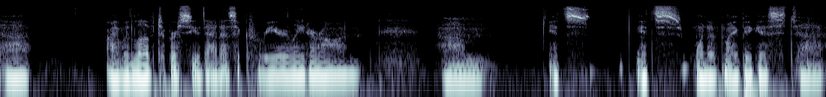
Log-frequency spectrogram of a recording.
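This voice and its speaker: Slow, soft-spoken young man, relaxed ASMR ramble. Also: mid-range voice, slightly rough, no room sound, dull audio. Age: young adult. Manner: soft-spoken, hesitant, drifting into near-whispers. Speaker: ASMR channel creator.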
